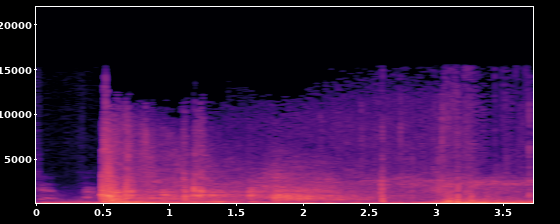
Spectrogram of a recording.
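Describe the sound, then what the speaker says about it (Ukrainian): A single heavy large-calibre artillery blast booms out, followed by a long rumbling echo and scattered outdoor noise, with a few fainter distant thuds. "Жартують так потужно стріляють із великого калібру"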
